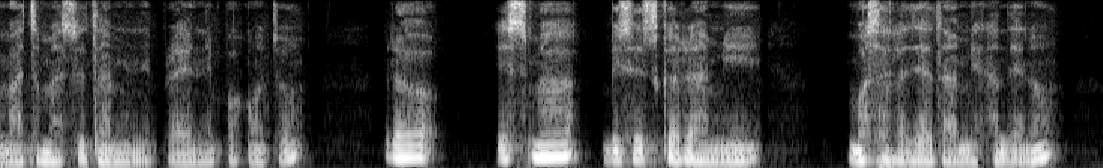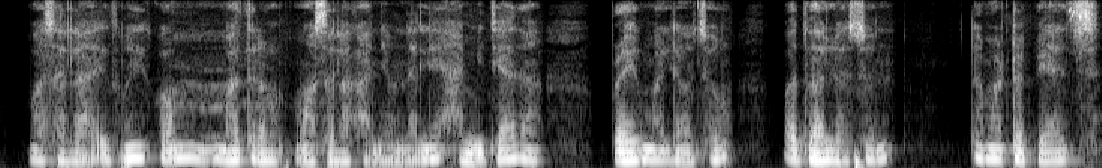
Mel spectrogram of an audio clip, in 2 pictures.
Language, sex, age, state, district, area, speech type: Nepali, female, 60+, West Bengal, Darjeeling, rural, spontaneous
